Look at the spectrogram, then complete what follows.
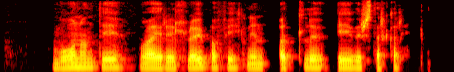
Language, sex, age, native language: Icelandic, male, 20-29, Icelandic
